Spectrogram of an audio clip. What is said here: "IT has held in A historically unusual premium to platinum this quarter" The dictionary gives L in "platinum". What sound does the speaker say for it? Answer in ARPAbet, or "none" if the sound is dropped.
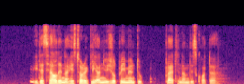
L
